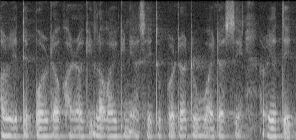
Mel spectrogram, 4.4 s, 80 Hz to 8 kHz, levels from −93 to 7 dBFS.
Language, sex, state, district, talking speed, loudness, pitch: Nagamese, female, Nagaland, Dimapur, 200 wpm, -17 LUFS, 165 Hz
